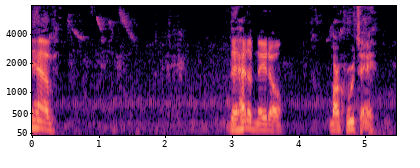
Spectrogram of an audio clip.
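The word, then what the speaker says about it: Mark Rutte: And then you have the head of NATO, Mark Route, I just learned how to pronounce his name correctly, saying there's an irreversible path to bring Ukraine into NATO.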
